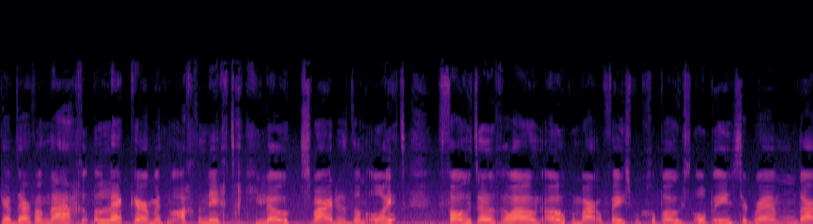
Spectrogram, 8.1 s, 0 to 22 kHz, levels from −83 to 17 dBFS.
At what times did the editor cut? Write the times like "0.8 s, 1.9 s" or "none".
none

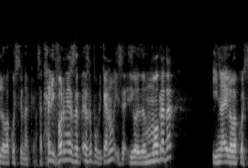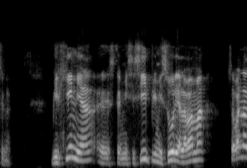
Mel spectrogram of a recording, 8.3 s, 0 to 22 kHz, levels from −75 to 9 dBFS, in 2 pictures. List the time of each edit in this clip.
none

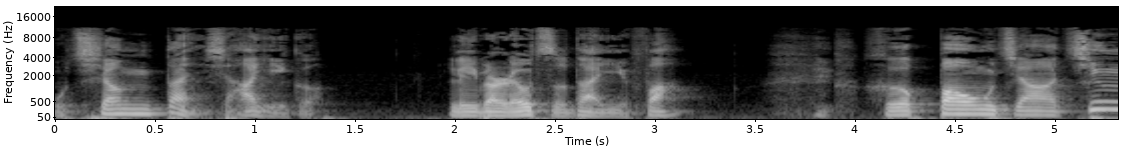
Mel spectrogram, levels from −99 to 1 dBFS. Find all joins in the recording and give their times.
3.9 s

